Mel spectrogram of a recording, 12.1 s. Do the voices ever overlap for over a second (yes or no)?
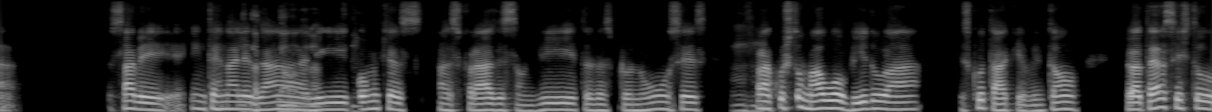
yes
